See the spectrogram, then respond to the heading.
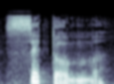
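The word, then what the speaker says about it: cet homme: then o is here we've got this ash letter remember Ash is not pronounced okay so you've got the sound of O at the beginning of this word okay setum so that's the reason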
